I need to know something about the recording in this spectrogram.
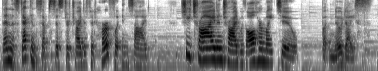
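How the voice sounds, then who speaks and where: A woman narrating a children's bedtime story in an expressive, dramatic way. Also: fairly low pitch, a little slow, faint music behind.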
